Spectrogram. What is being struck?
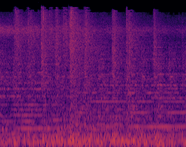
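Nothing is struck.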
